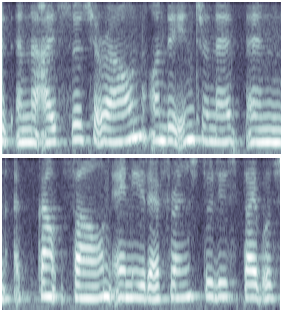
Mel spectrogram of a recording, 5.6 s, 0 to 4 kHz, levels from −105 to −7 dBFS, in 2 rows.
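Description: No technical faults can be heard in this audio.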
